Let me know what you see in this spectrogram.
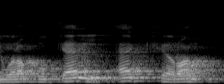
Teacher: لام ساکن پہ اظہار ہے، کاف ساکن ہے، اس پہ ہمس ہے، اک را پر ہے اور میم ساکن پہ اظہار شفوی ہے.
